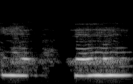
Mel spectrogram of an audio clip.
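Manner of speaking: light, very high falsetto. Explaining vocal registers to a listener and showing an example: falsetto voice. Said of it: "That's just your voice like this".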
